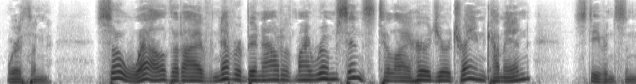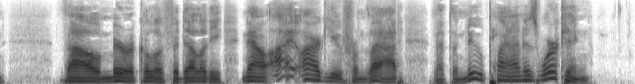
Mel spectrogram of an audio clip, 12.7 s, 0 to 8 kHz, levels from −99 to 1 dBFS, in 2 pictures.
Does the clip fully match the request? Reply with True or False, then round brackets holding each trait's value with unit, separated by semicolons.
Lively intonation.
True (6.0 semitones)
